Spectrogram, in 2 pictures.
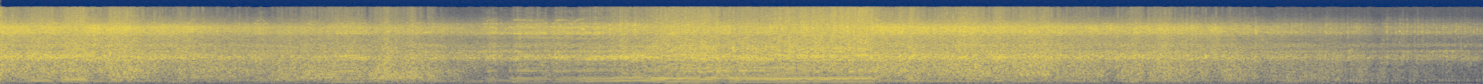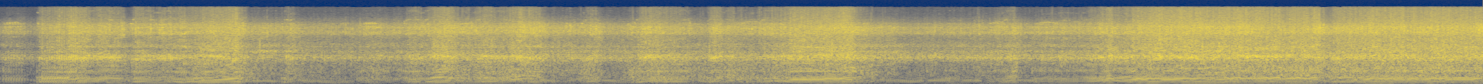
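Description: Off-road rally motorcycle engine at speed, revs repeatedly rising and falling as the throttle is worked, with steady wind and tyre hiss. About halfway through the throttle is rolled off and the revs die away, then it snaps back on hard.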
